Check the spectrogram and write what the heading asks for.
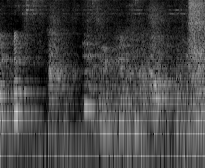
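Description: A dog whining and whimpering excitedly as it greets its owner home. A brief loud noisy burst comes near the end.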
